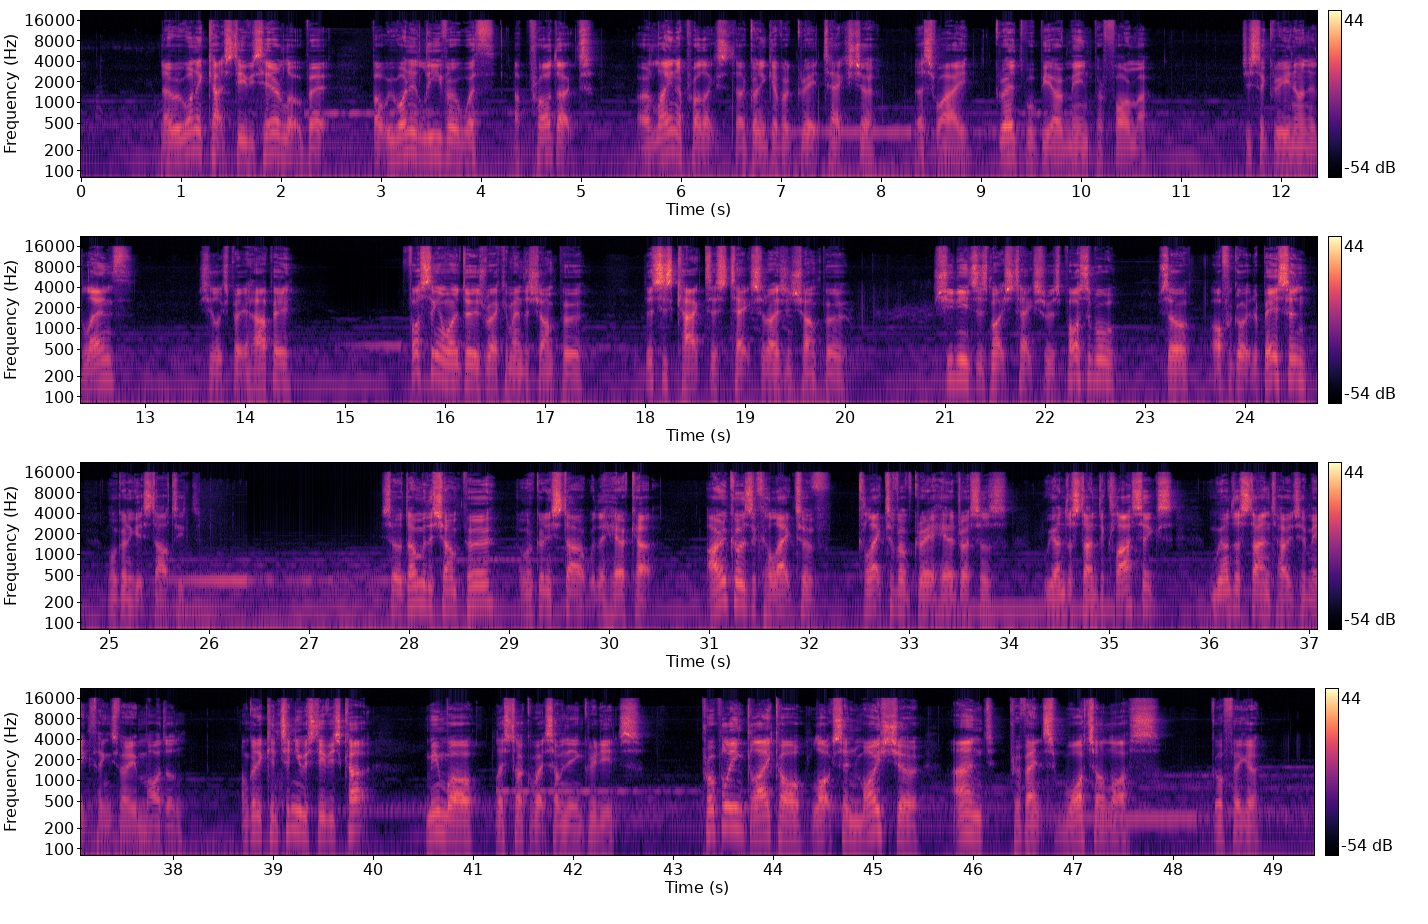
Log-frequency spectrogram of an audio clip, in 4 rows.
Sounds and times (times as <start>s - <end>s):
Music: 0.0s - 49.4s
Speech: 0.8s - 10.7s, 11.6s - 12.8s, 13.6s - 14.5s, 15.6s - 17.4s, 18.0s - 20.1s, 20.9s - 26.0s, 27.8s - 42.7s, 43.3s - 48.9s.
